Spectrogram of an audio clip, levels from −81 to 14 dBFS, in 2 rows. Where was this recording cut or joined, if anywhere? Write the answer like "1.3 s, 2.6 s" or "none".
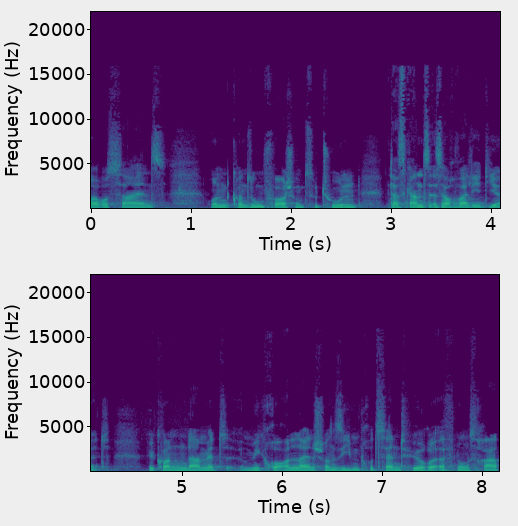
2.9 s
